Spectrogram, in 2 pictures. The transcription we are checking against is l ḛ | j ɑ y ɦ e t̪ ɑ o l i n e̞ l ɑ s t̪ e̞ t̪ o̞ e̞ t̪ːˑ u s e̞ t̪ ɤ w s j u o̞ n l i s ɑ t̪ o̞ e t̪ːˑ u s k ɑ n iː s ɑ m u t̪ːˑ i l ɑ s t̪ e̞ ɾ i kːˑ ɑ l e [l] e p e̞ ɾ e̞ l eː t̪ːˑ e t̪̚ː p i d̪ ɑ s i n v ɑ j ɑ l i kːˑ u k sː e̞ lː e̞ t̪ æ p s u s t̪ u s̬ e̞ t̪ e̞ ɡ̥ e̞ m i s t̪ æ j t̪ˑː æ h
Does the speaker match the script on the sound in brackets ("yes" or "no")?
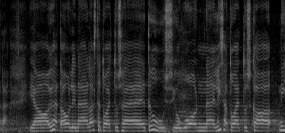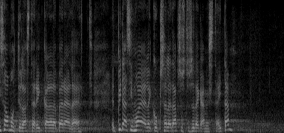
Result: yes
